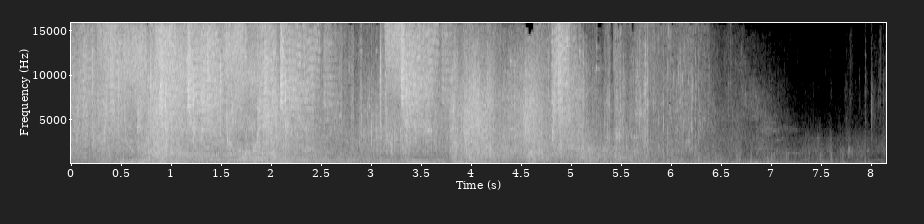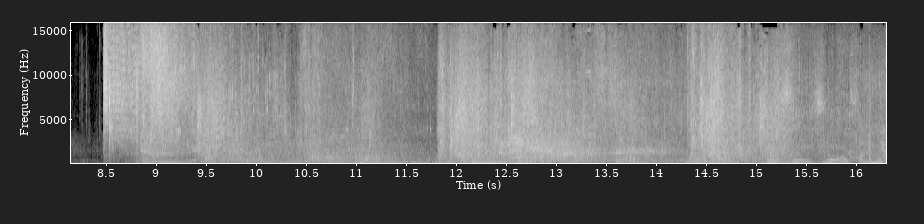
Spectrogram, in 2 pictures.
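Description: Ice shards burst and shatter with a sharp tinkling.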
